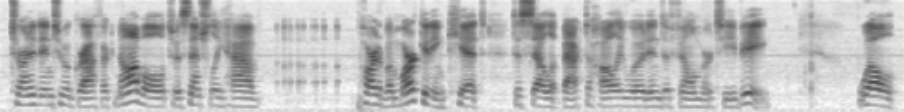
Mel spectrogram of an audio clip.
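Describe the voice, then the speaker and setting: A woman's voice: on the low side, pushed and bright. A woman speaking candidly and conversationally as a guest in a casual interview about her own work. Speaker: interview guest, comic book writer.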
